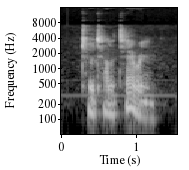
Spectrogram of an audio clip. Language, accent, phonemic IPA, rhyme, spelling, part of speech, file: English, Southern England, /ˌtəʊtalɪˈtɛəɹiən/, -ɛəɹiən, totalitarian, adjective / noun, LL-Q1860 (eng)-totalitarian.wav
